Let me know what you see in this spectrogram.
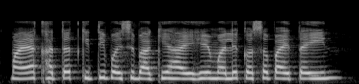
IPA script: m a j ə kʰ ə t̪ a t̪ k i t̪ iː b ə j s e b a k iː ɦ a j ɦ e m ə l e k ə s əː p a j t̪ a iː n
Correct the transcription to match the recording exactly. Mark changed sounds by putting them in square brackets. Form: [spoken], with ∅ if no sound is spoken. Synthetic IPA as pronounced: m a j [a] kʰ [a] t̪ a t̪ k i t̪ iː [p] ə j s e b a k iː ɦ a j ɦ e m ə l e k ə s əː p a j t̪ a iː n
